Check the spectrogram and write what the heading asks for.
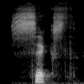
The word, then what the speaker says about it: sixth: fifth person so sixth sixth this is a challenge for some English Learners because of the th at the end it's a challenge for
